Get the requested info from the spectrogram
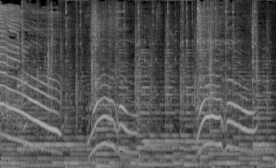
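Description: A performer's voice doing dog howls for a puppet dog: one long falling howl, then two shorter rising-and-falling calls, over light background music.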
